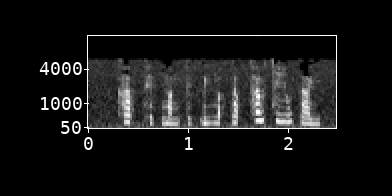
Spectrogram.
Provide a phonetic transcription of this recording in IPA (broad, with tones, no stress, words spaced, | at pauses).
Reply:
kʰɐ˧p̚ t̪ʰɪ˨k̚mɐ˨mkɪ˨k̚ ɐ˧j ŋɐ˨p̚t̪ɐ˧p̚t̪ʰɐ˥w t͡siː˧wt̪ɐ˨j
